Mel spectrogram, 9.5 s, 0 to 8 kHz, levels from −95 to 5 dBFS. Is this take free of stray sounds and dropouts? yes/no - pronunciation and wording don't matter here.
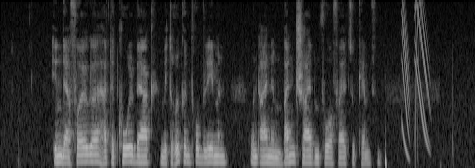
no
